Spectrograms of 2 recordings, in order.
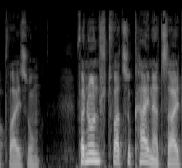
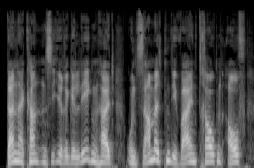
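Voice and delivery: ordinary delivery

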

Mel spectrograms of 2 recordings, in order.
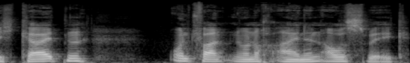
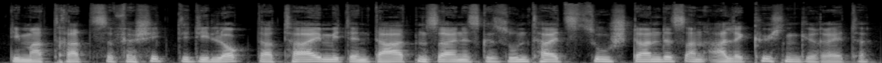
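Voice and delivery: usual speaking voice

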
